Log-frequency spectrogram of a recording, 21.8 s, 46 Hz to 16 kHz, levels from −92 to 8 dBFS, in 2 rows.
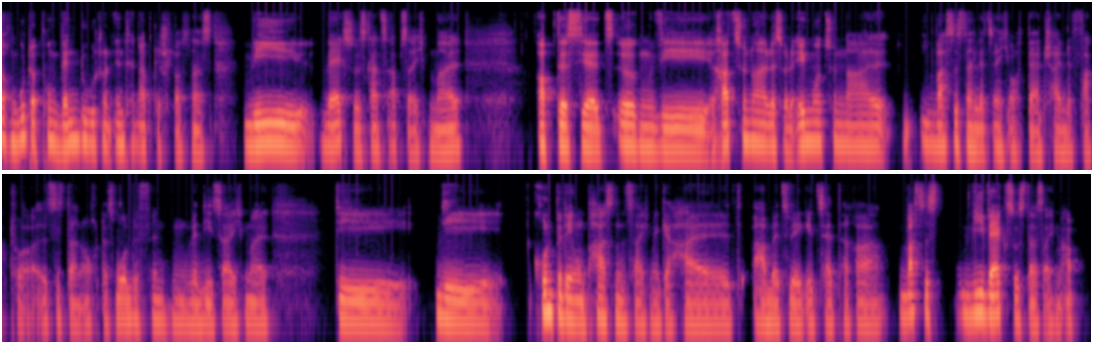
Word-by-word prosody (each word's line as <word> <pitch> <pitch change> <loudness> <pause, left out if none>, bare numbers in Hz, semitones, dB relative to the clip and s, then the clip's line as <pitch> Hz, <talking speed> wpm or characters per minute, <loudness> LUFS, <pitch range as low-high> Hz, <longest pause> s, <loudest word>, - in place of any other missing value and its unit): auch 135 - 0
'n 120 - +1
guter 145 +2 +3
Punkt, 125 -4 -2
wenn 125 +4 +3
du 125 -2 0
schon 115 -2 -4
intern 115 -1 -4
abgeschlossen 95 -3 -7
hast, 90 0 -7 0.3
wie 115 -2 +4
wägst 115 +1 0
du - - -3
das 95 -1 -4
Ganze 105 -2 -5
ab, 105 0 -9
sage 90 -3 -5
ich 90 +3 -14
mal, 95 +1 -1 0.7
ob 115 0 +4
das 110 0 +7
jetzt 100 -2 +5
irgendwie 100 -4 +3
rational 115 0 +3
ist 110 -1 +1
oder 105 - -2
emotional, 115 -3 0
w - - -10
was 110 -1 -1
ist 115 -1 -2
dann 105 -2 +1
letztendlich 95 -1 -5
auch 95 - -8
der 90 -1 -5
entscheidende 90 0 -6
Faktor? 85 - -10
Ist 95 0 -9
es 100 - -9
dann 90 -2 -7
auch 95 -1 -11
das 95 +2 -11
Wohlbefinden, 100 -2 -4
wenn 90 -1 -3
die 90 -1 -4
sage 90 +1 -4
ich 90 - -12
mal, 90 -1 -5 0.7
die 95 -4 0 0.2
die 95 -5 +1 0.3
Grundbedingungen 110 -7 +4
passen, 105 +1 -2
sage 90 -1 -6
ich 90 - -15
mal, 90 - -6
Gehalt, 90 0 -4
Arbeitsweg 95 -1 -2
et 95 0 -5
cetera. 90 +1 -6
Was 120 +1 +2
ist 120 -1 -2
wie 120 +1 +2
wägst 120 -1 +8
du's 105 -1 -2
da, 90 - -3
sage 90 +1 -6
ich - - -8
mal, 85 - -11
ab? - - -8
100 Hz, 185 wpm, -24 LUFS, 90-115 Hz, 0.7 s, wägst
